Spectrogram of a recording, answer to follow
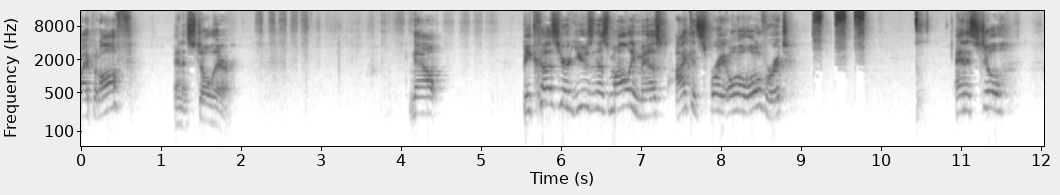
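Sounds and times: cloth rubbing on metal: 0:02.1 - 0:05.4.

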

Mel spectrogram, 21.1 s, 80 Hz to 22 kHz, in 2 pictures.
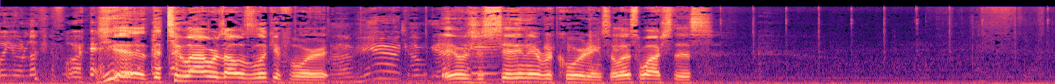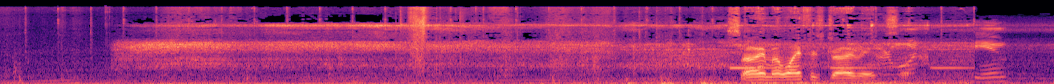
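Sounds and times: car road and engine noise: 0:00.0 - 0:21.0
steady high hiss: 0:11.6 - 0:20.3
thin high tone: 0:11.7 - 0:20.3.

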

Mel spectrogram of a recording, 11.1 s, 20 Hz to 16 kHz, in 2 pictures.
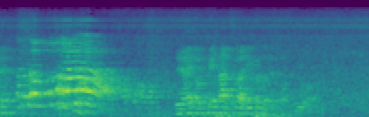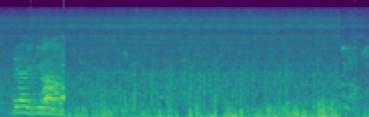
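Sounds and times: faint hiss: 0:00.0 - 0:11.0
wind buffeting microphone: 0:02.4 - 0:04.8, 0:06.4 - 0:11.0.

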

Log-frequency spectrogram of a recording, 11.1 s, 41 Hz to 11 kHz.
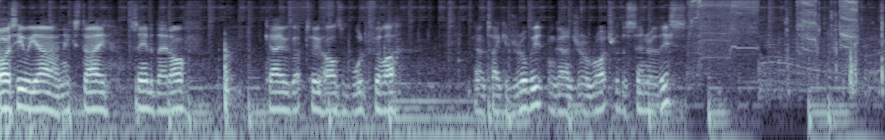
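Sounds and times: background music: 0:00.0 - 0:11.0
cordless drill boring into wood: 0:08.6 - 0:10.8.

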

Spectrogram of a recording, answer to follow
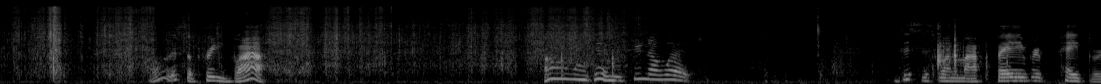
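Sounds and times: tissue paper rustling and crinkling: 0:00.0 - 0:07.8.

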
